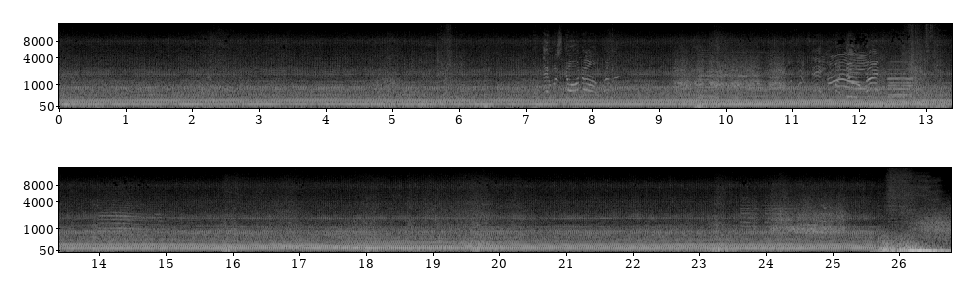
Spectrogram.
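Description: A motorcycle engine drones steadily as it rides along.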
